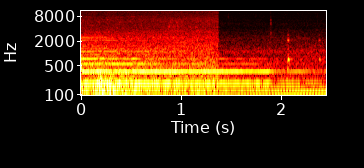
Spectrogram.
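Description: Background music: a plucked guitar chord ringing out and slowly fading, with a low steady hum beneath.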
